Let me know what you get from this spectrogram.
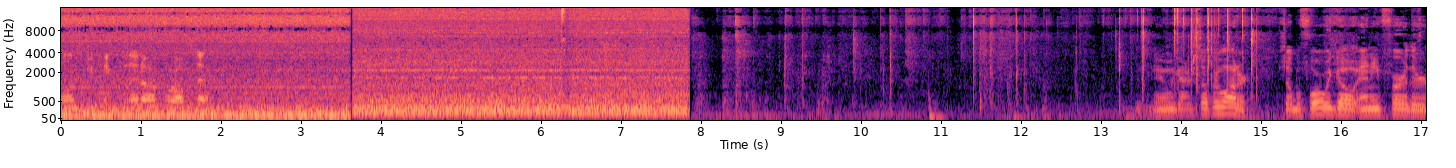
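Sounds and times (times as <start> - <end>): truck engine running: 0.0 - 7.9.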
